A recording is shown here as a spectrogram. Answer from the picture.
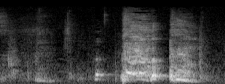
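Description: A person coughing loudly once, a little over a second in, in a short burst of under a second.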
